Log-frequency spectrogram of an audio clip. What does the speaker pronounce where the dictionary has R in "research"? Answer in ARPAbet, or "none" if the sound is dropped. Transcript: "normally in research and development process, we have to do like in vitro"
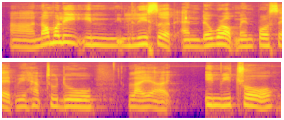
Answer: L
